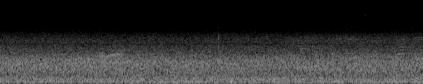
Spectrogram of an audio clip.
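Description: Steady roar of road traffic from a nearby motorway, an even noise with no distinct events.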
